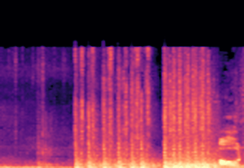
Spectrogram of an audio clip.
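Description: Rapid gunfire rattles from a rifle.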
